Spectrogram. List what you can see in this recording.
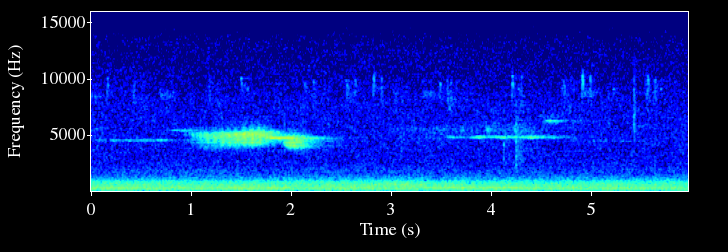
warbler song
